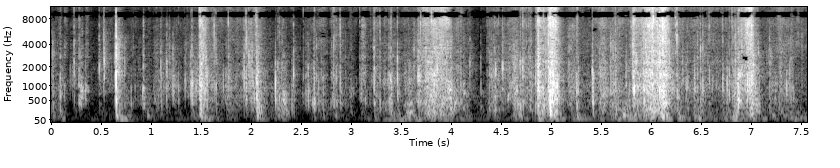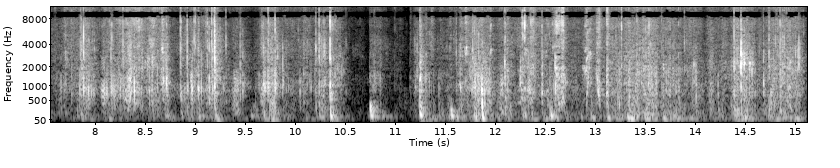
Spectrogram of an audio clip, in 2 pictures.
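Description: Packaging around coins being handled and unwrapped by hand: irregular crinkling and rustling with short crackles throughout.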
